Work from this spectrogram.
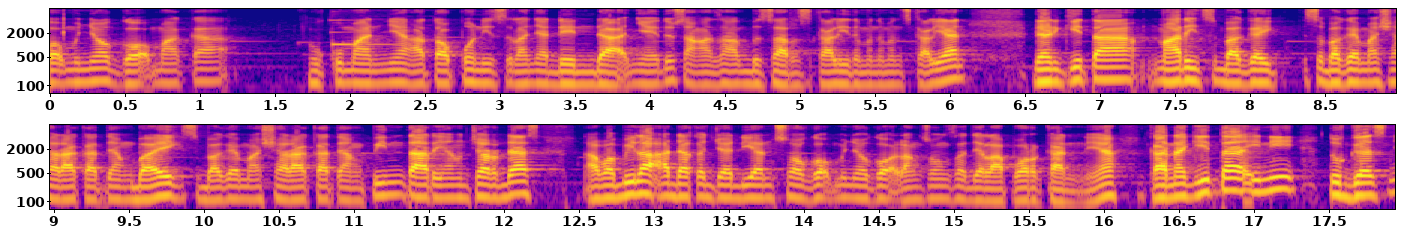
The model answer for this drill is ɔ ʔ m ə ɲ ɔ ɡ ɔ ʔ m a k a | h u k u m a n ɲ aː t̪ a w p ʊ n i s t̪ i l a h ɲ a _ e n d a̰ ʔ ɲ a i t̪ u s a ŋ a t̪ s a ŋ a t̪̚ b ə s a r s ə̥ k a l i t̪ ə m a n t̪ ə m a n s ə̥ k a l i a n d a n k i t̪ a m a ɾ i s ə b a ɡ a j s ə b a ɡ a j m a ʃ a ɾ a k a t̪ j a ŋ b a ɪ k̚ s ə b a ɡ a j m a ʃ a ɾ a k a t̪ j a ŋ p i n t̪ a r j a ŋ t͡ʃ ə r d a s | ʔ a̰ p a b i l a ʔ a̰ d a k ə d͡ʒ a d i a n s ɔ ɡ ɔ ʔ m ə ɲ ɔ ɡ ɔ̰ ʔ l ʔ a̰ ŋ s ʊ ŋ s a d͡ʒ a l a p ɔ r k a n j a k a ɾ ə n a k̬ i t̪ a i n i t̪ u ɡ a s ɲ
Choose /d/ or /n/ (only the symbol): d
